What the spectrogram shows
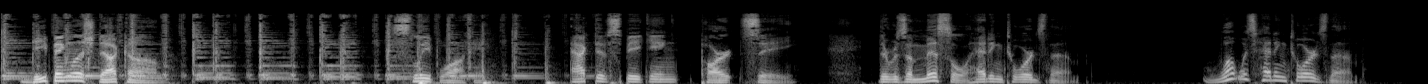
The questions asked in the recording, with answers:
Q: What was heading towards them?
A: A missile was heading towards them.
